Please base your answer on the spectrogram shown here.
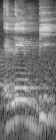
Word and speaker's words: lamb: For example, L-A-M-P is lamp with a p sound, but L-A-M-B is only lamb. There is no b sound.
